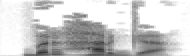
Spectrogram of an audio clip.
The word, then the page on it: berharga: Indonesian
